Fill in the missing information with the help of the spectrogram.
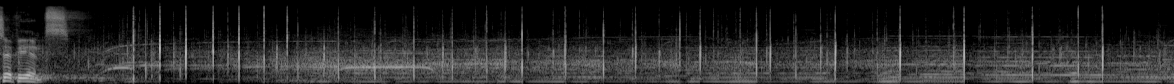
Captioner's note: cheers and applause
